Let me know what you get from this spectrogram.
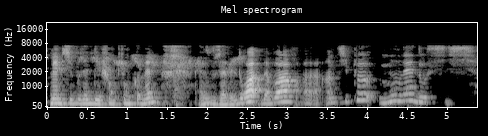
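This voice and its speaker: A woman's voice: medium pitch, expressive, normal speed, a bit bright, highs cut off. A woman teacher leading a recorded reading lesson for children, patiently sounding out syllables one at a time. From France.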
